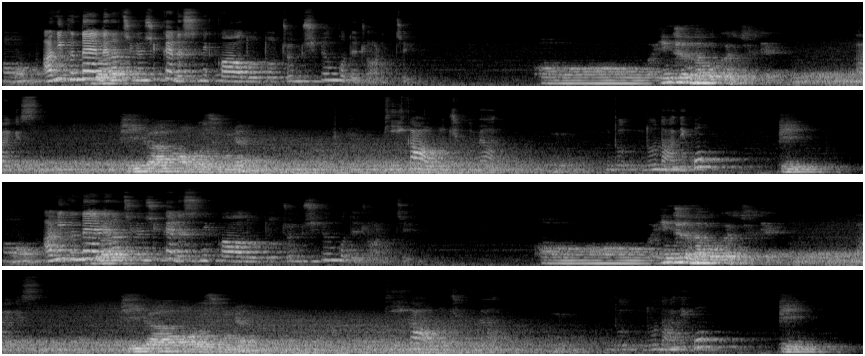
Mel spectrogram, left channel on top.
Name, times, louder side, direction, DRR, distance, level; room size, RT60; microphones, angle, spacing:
voice 1, 0.0-4.1 8.5-9.1 12.5-13.6 14.6-15.8, left 3 dB, 40° left, 5 dB, 0.4 m, -25 dB
voice 2, 5.3-7.7 9.8-11.1 14.1-14.3 16.4-16.6, equal, 15° left, -9 dB, 1.3 m, -20 dB
sound 1, 7.9-15.4, equal, 70° right, 0.7 m, -28 dB
4.7 x 2.5 x 2.7 m, 1.1 s
head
